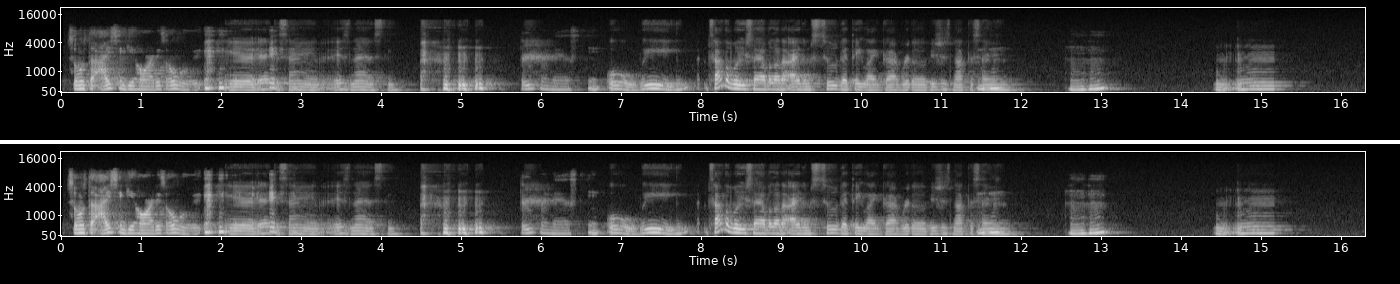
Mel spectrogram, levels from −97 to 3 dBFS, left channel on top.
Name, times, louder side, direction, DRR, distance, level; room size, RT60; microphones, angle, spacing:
voice 1, 0.1-2.1 2.4-2.7 5.7-6.7 11.4-11.8 12.6-13.1, right 1 dB, 40° right, 8 dB, 1.1 m, -24 dB
voice 2, 2.1-4.2 4.5-5.3 5.7-6.1 6.8-11.9 14.4-15.2, equal, ahead, 5 dB, 1.3 m, -26 dB
23.0 x 21.0 x 9.9 m, 0.81 s
head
